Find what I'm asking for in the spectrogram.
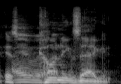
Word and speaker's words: Koenigsegg: It kind of looks like the Koenigsegg. Is that how you pronounce it? – Koenigsegg.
